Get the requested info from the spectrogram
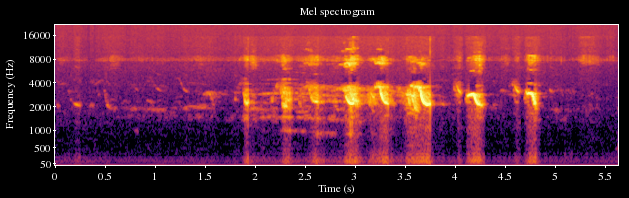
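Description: A bird calling: a quick run of about eight short chirps, each sliding down in pitch, starting about two seconds in.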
